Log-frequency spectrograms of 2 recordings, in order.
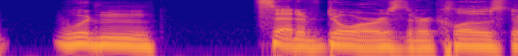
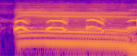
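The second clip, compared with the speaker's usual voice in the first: short loud eh; playful devil grunt; louder little devil eh; mock devil noise; 4 semitones higher, 7 dB louder than usual. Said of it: "gives him a little horns".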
